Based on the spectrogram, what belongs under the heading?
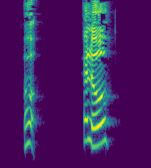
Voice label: oh hello message tone cartoon notification; minions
